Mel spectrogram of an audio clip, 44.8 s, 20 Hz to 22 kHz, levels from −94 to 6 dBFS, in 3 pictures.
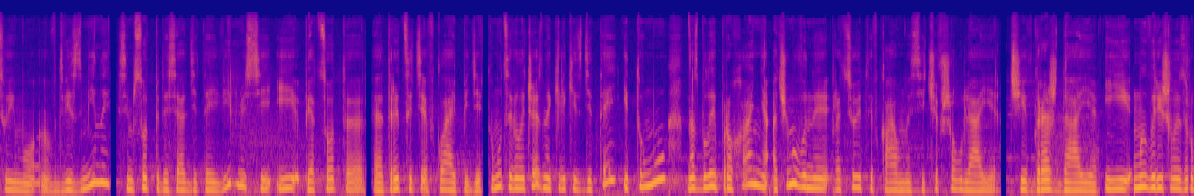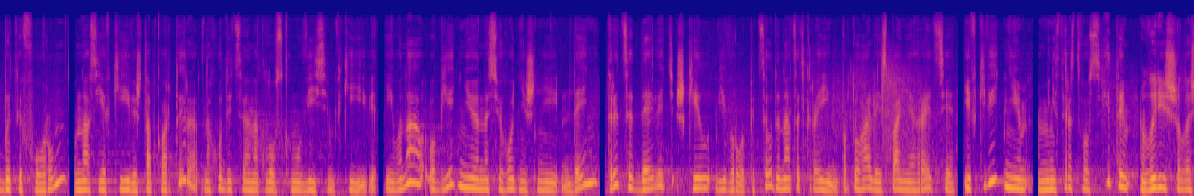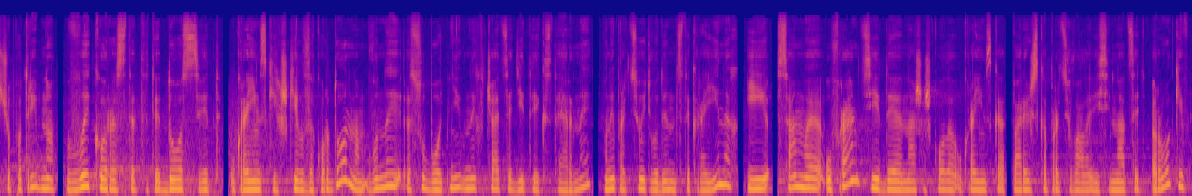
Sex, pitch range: female, 175-210 Hz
